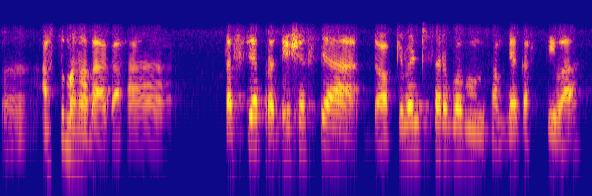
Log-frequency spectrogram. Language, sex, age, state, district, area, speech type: Sanskrit, male, 18-30, Karnataka, Dakshina Kannada, rural, conversation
